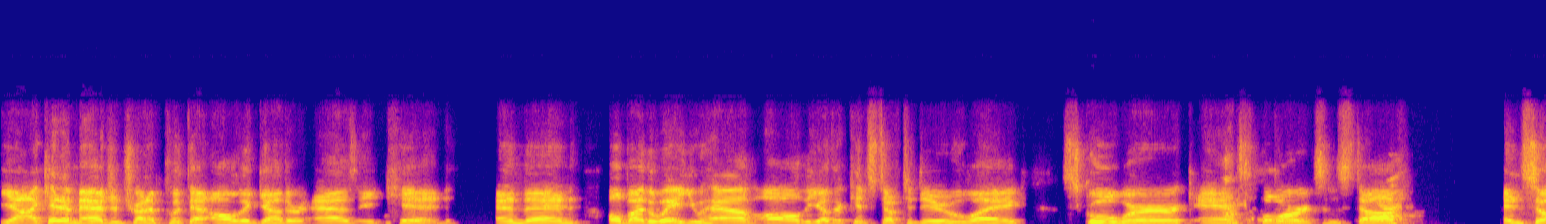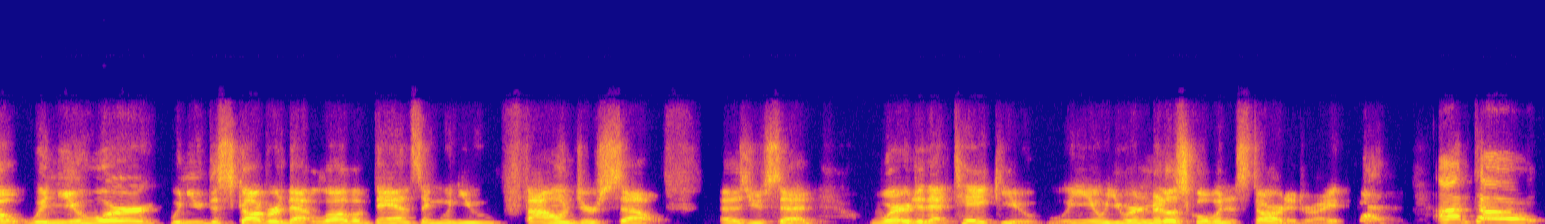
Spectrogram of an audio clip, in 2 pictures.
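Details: Adult male speaker; normal speech.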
